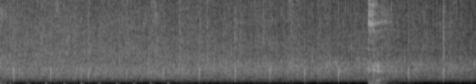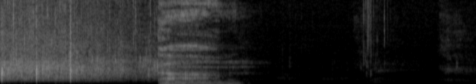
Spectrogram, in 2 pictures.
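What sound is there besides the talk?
audience applause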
